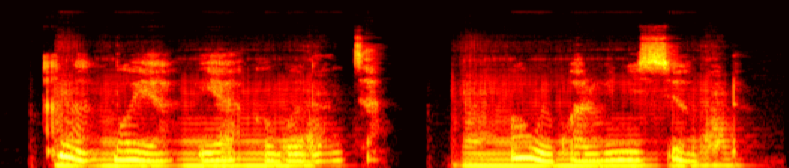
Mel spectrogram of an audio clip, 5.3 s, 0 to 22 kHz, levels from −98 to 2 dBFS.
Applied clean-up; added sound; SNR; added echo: neural mask model RNNoise.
